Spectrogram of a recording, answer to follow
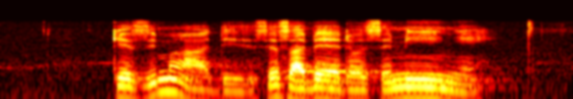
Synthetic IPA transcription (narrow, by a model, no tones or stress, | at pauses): ŋʱezimalizɛzaɓɛlɔzemiːɲɛ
